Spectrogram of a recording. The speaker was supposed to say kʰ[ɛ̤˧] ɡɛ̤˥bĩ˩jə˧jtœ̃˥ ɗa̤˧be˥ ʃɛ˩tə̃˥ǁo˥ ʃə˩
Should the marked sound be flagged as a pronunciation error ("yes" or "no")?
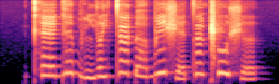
yes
